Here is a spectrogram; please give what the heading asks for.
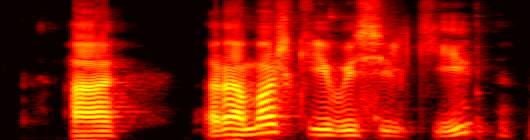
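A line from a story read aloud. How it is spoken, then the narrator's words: Laughing. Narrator (Russian): засмеялась Варя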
